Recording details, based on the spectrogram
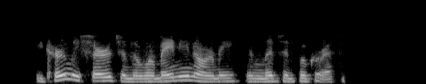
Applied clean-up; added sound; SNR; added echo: neural mask model Resemble Enhance denoiser.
